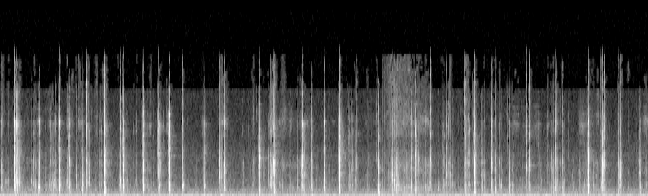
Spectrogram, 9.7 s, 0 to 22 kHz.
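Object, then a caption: Plastic computer keyboard. Fingertips of both hands type steadily on a full-size white plastic MSI keyboard resting on a wooden desk, its hollow keycaps clacking down over the switches. About 36 quick, dry, bright clicks stop almost instantly, at an even pace over a faint low steady hum.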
